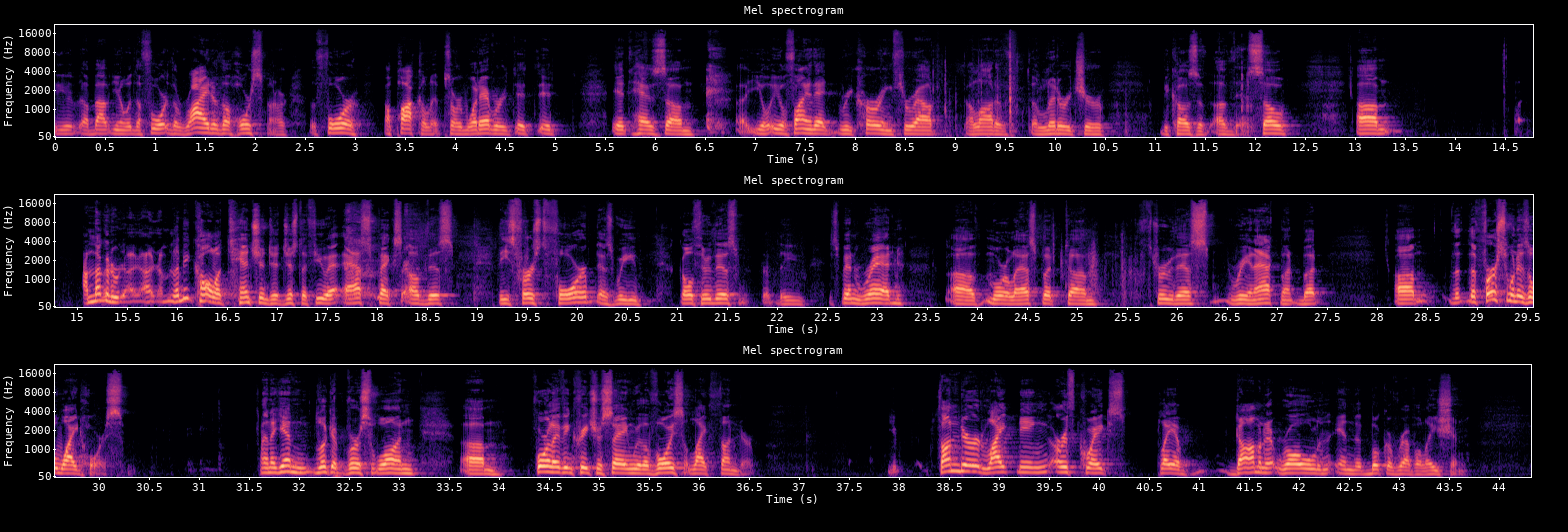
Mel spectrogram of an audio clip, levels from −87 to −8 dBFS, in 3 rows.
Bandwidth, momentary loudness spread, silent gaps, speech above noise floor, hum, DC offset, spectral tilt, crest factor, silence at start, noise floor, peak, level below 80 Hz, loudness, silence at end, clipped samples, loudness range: 19 kHz; 13 LU; none; 53 dB; none; under 0.1%; -5.5 dB/octave; 20 dB; 0 s; -79 dBFS; -8 dBFS; -68 dBFS; -27 LUFS; 0.7 s; under 0.1%; 5 LU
